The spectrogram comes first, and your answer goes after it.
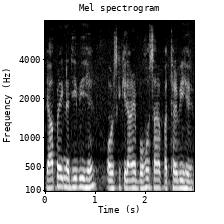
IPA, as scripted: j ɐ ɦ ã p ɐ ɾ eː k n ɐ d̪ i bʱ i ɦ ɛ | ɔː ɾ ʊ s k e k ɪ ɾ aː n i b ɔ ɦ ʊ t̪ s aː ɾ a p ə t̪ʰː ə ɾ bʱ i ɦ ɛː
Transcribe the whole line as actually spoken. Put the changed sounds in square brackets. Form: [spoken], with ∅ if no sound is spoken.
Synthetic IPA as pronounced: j ɐ ɦ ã p ɐ ɾ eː k n ɐ d̪ i bʱ i ɦ ɛ | ɔː ɾ ʊ s k e k ɪ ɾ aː n [e] b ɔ ɦ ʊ t̪ s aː ɾ a p [ɐ] t̪ʰː ə ɾ bʱ i ɦ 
